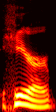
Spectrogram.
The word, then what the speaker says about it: Hir: Here by Taylor Mack, that's at Arts West. – H-I-R. – H-I-R, pronounced here. It's a play on him and her.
